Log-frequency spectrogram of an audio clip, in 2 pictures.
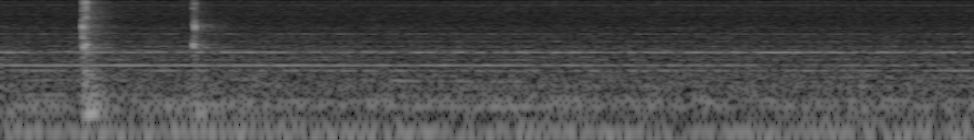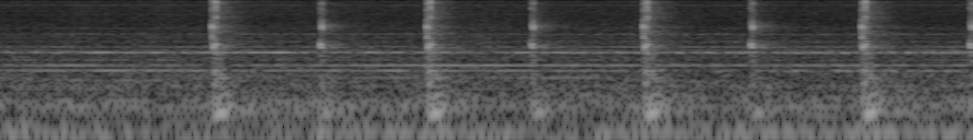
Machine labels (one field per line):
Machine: valve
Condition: normal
